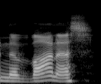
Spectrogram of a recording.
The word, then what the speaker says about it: Navanas: In fact, we've been giving shout outs to Navanas, spelled like bananas, only with an N and a V.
